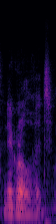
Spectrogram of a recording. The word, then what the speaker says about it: Nick Rolovich: And, I mean, Nick Rolovich, that's how you pronounce his name, right? – Yeah, Nick Rolovich.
